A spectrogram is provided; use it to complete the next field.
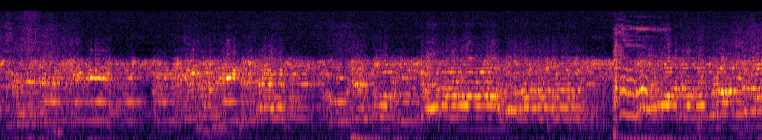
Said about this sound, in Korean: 어, 컬러링만 지금 계속 나오고 있습니다.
